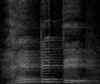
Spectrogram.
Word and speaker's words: répéter: Isso mesmo, répéter. Mas olha só, répéter.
